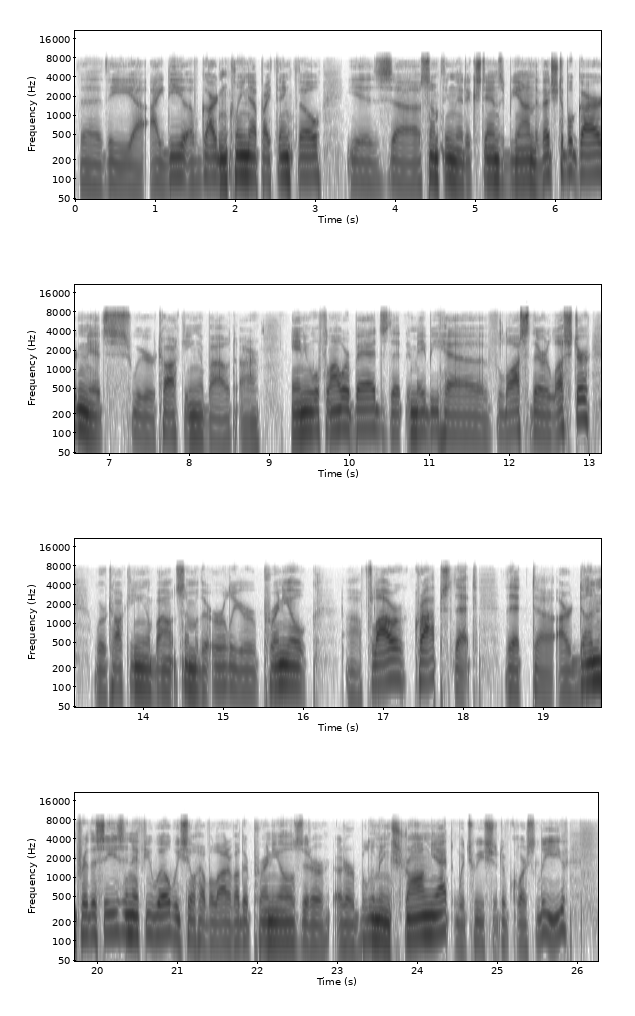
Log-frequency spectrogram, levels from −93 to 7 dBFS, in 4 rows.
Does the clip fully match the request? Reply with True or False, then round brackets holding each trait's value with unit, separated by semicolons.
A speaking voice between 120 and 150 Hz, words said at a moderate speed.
False (100 Hz; 175 wpm)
